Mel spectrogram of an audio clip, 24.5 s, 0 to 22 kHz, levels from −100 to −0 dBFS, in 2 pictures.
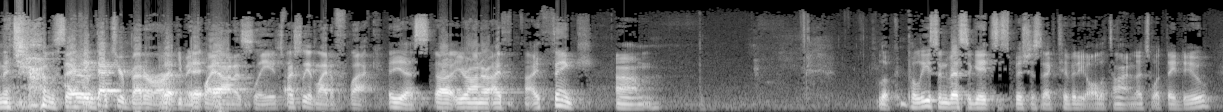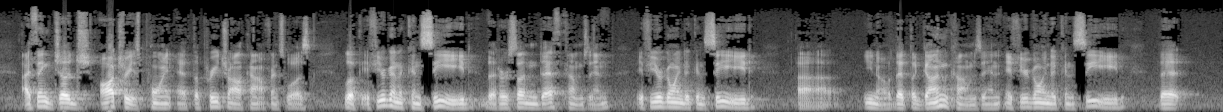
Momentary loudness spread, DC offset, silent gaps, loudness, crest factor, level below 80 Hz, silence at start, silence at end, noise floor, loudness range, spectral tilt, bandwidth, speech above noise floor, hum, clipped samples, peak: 16 LU; under 0.1%; none; -13 LUFS; 14 dB; -52 dBFS; 0 s; 0.35 s; -44 dBFS; 9 LU; -3.5 dB/octave; over 20 kHz; 31 dB; none; 0.7%; 0 dBFS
